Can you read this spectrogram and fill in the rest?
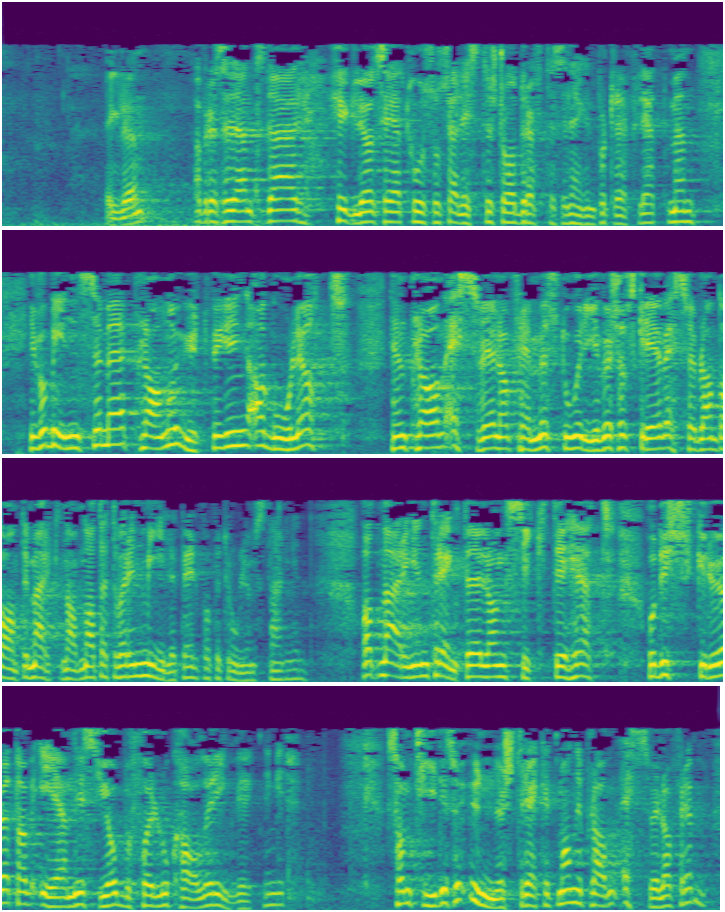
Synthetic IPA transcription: ɛ̰ɡlønjɑːpʰɾɛsɪd̪ɛnt̪d̪ɛæɾhʏɡəlɪɔseːt̪ʰuːsʊsɪɑlɪst̪əʂʈoːd̪ɾœft̪əsɪneːɡənfɔʈʰɾɛfəlɪheːt̪mɛn | ɪfɔɾbɪnːəlsəmɛpʰlɑːnɔʉːt̪bʏɡnɪŋɑʋɡuːlɪɑt̪ | ɛnpʰlɑːnɛsʋeːlɑːfɾɛmːɛst̪uːɾiːʋəʂɔskɾeːʋɛsʋeːblɑnt̪ɑːnt̪ɪmæɾknɑd̪ənəɑt̪̚d̪ɛt̪ːəʋɑɾɛnmiːləpeːlpɔpɛt̪ʰɾuːlɪʉmsnæːɾɪŋən | ɑt̪næːɾɪŋənt̪ʰɾɛŋt̪əlɑŋsɪkt̪ɪɦeːt̪ɔd̪ɪskɾøːt̪ɑʋeːnɪskjɔbːfɔɾlʊkʰɑːləɾɪŋːʋɪɾknɪŋəɾ | sɑmt̪ʰiːd̪ɪsɔʔʉnːəʂt̪ɾeːkət̪mɑnɪpʰlɑːnn̩ɛsʋeːlɑːfɾɛmː

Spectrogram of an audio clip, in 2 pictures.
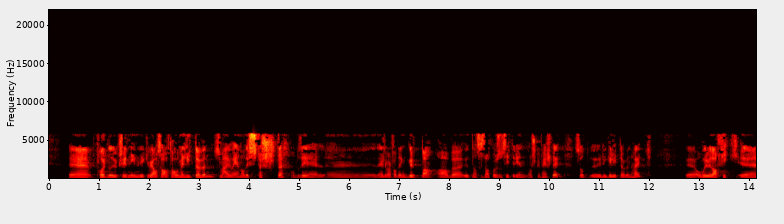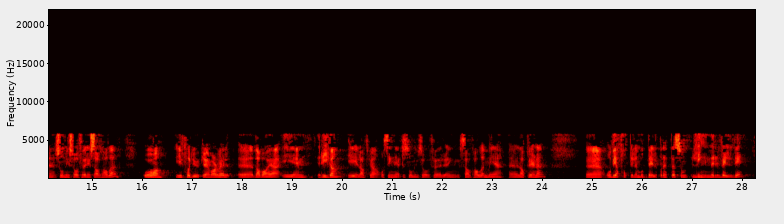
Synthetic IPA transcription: fɔɾnuːnʉːkə̥ʂiːd̪n̩ɪnɾiːkəɾʋɪɑlsɔɑ̰ːʋt̪ʰɑːləmɛlɪt̪ːœʋənsɔmæɾjʊɛnɑʋd̪ɛst̪œʂʈəhɔlp̬ɑsiː | ɛlːəɾʋæʈːfɑld̪ɛnɡɾʉpːɑɑʋʉːt̪nɑnskəst̪ɑːsbʉːəʂsɔmsɪt̪ːəɾɪnɔʂkəfɛŋʂləɾsɔlɪɡːəɭɪt̪ːœʋənɦœʏt̪ | ɔʋʊɾʋɪd̪ɑfɪkːsuːnɪŋsoːʋəɾføːɾɪŋsɑːʋt̪ʰɑːlə | ʔɔɪfɔɾjəʉːkəʋɑɖɛʋɛld̪ɑʋɑɾjæɪʔɪɾiːɡɑɪlɑt̪ʋɪɑʔɔsɪŋneːʈəsuːnɪŋsoːʋəføːɾɪŋsɑːʋt̪ʰɑːləmɛlɑt̪ʋɪəɳə | ɔʋɪhɑɾfɔt̪ːɪlɛnmʊd̪ɛlːpɔd̪ɛt̪ːəsɔmlɪŋnəɾʋɛld̪ɪ

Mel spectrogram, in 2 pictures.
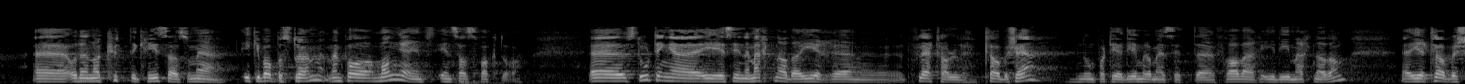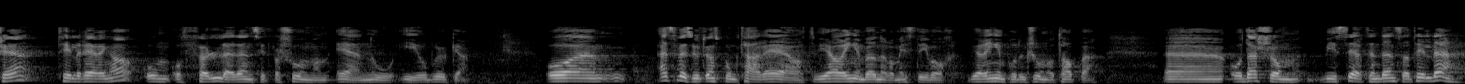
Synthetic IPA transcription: ɔd̪ɛnɑkʰʉt̪ːəkʰɾiːsɑsɔmɛɾɪkːəbɑːʁəpʰɔst̪ɾœmːmɛnpʰɔmɑŋːəɪnsɑt̪sfɑkt̪ʊɾɑ̰ | st̪uːʈɪŋːəɪsiːnəmɑɾknɑd̪əɾjiːɾɛ̰t̪fleːʈʰɑlkʰlɑːbəʂeː | nuːənpʰɑʈiːəɡlɪmɾəmɛsɪt̪fɾɑːʋæʁɪd̪ɪmɑɾknɑd̪ən | jiːɾkʰlɑːʁbəʂeːt̪ʰɪlɾɛjeːɾɪŋɑʊmɔfœlːəd̪ɛnsɪt̪ʋɑʂuːnn̩mɑnɛnoːɪjuːɾbɾʉːkə | ʔɔ | ʔɛsʋeːsʉːt̪̚ɡɑŋspʊŋkt̪hæːɾɛɑt̪ʋɪhɑɾɪŋːənbœnːəɾɔmɪst̪əɪʋoːɾʋɪhɑɾɪŋːənpʰɾʊd̪ʉkʂuːnɔt̪ʰɑːpə̰ | ɔd̪æʂɔmʋɪseːɾt̪ʰɛnd̪ɛnsət̪ʰɪld̪ɛ

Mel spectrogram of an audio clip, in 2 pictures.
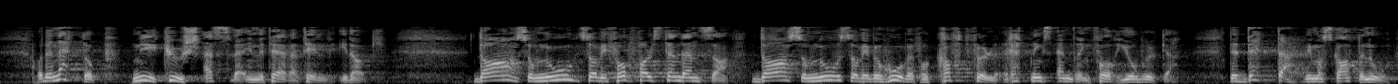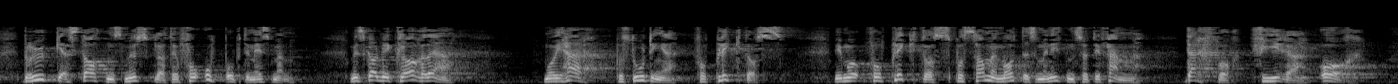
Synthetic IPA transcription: ɔd̪ɛænɛt̪ːɔpnyːkʰʉːʂɛsʋeːɪnʋɪt̪ʰeːɾət̪ʰɪlɪd̪ɑ̰ːɡ | d̪ɑsɔmnuːsɔhɑɾʋɪfɔɾfɑlst̪ʰɛnd̪ɛnsə̰d̪ɑsɔmnuːsɔhɑʋɪbəɦuːʋəfɔɾkʰɾɑft̪fʉlɾɛt̪nɪŋsɛnd̪ɾɪŋfɔɾjuːɾbɾʉːkə̰ | d̪̥ɛæd̪ɛt̪ːəʋɪmɔskɑːpənuːbɾʉːkəst̪ɑːt̪n̩smʉskləʁɾt̪ʰɪlɔfoːʔʊpːɔpt̪ɪmɪsmə̰n | mɛnskɑlʋɪkʰlɑːʁəd̪ɛ | mɔʋɪɦæːʁpʰɔst̪uːʈɪŋə̰fɔɾpʰlɪkt̪əɔ̰sʋɪmɔfɔɾpʰlɪkt̪əɔspʰɔsɑmːəmoːt̪əsɔmɪnɪt̪ːn̩sœt̪ːɪfɛm | d̪æɾfɔɾfiːɾəoːʁ

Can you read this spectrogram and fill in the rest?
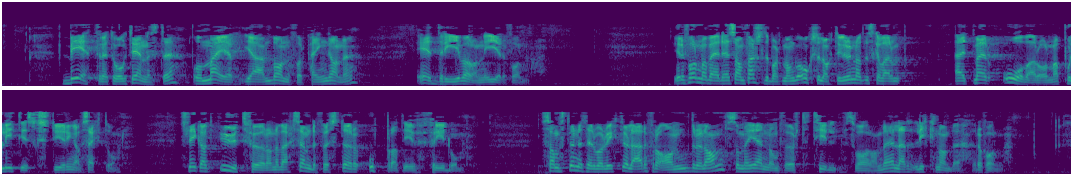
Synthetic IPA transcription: beːt̪ɾət̪ʰoːɡt̪ʰjeːnəst̪əʔoːmæɪɾjæːɳbɑnəfɔɾpʰɛŋɡɑnə | ɛd̪ɾiːʋɑɾɑnəiɾɛfɔ̰ɾmɑnə | ɪɾɛfɔɾmɑɾbæɪd̪əɛsɑmfæʂ̩d̪ɛpɑʈ̪əmɑŋɡoːɾɔksɔlɑk̚t̪ʰːɪlɡɾʉnɑt̪̚d̪ɛskɑlʋæːɾə | æɪt̪mæɪɾoːʋəɾɔɾnɑpʰʊliːt̪ɪskst̪yːɾɪŋɑ̰ʋsɛkt̪ʊ̰ɳ | ʂɭiːkɑt̪ʉːt̪føːɾɑnəʋæɾksɛmd̪əfœst̪əɾəʊpəɾɑt̪ʰiːʋfɾiːd̪ɔ̰m | sɑmst̪ʉnd̪ət̪ʰɪd̪ɛbɑːɾəʋɪkt̪ɪolæːɾəfɾɑɑnd̪ɾəlɑnd̪sɔmhɑɾjɛnːɔmføːɾt̪ʰːɪlsʋɑːɾɑnd̪əɛlːəɾliːknɑnd̪ə̰ɾɛfɔ̰ɾməɾ

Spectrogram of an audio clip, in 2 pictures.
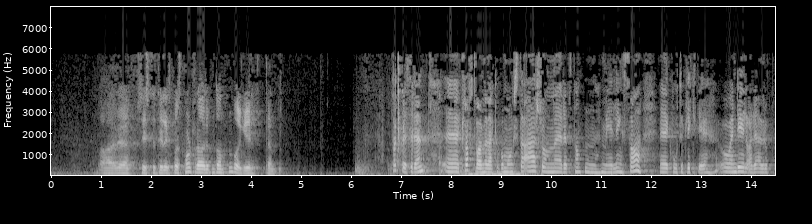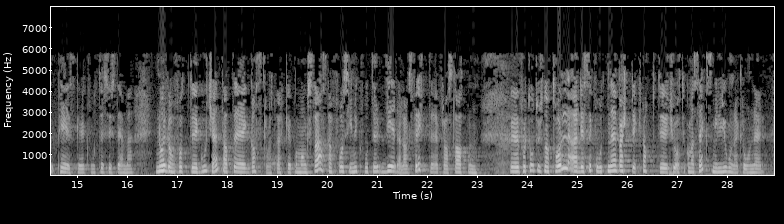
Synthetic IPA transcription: ɛæɾsɪst̪ət̪ʰɪlːɛɡspœʂmoːlfɾɑɾɛpsn̩t̪ɑnt̪n̩bɔɾɡɪlt̪ʰɛnd̪n̩ | t̪ʰɑkːpɾɛsɪd̪ɛnt̪kʰɾɑft̪ʋɑɾməʋæɾkəpʰɔmɔŋst̪ɑ̰ːæʂɔmɾɛpɾə̥sn̩t̪ʰɑnt̪n̩mɛːlɪŋsɑːkʰʋuːt̪əpʰlɪkt̪ɪɔɛnd̪eːlɑ̰ʋd̪ɛɑʉɾʊpʰeːɪskəkʰʋuːt̪əsʏst̪eːmənɔɾɡəhɑɾfɔt̪ːɡuːçɛnt̪ɑt̪ɡɑskʰɾɑft̪ʋæɾkəpʰɔmɔŋst̪ɑːskɑlfoːsiːnəkʰʋuːt̪əɾʋeːd̪ə̰ɭɑːɡsfɾɪt̪ːfɾɑst̪ɑːt̪n̩ | fɔɾʈ̪uːt̪ʰʉːsn̩ɔt̪ʰɔlæ̰ːɖɪsːəkʰʋuːt̪ənəʋæʈkʰnɑpt̪çʉːəɔt̪ːəkʰɔmɑsɛksmɪlɪuːnəɾkʰɾuːnəɾ

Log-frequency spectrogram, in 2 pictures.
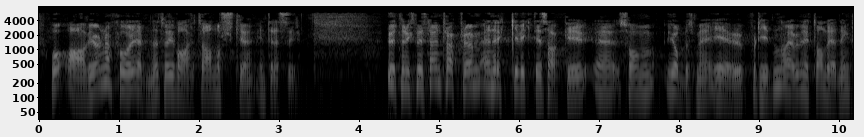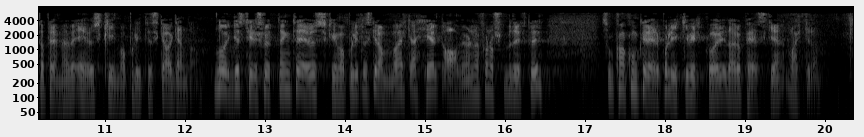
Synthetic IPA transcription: ɔʔɑːʋjøːɳəfɔoːɾɛʋnət̪ʰɪlɔɪʋɑːɾət̪ʰɑːnɔʂkəɪnt̪əɾʔɛ̰sːə̰ɾ | ʉːt̪nɾɪksmɪnɪst̪əəɳt̪ʰɾɑkːfɾɛmːɛnɾɛkːəʋɪkt̪ɪəsɑːkəɾsɔmjɔbːəsmɛɪeːʉːfɔʈʰiːd̪n̩ɔ̰jæɪʋɪlbənʏt̪ːɑɑnleːd̪nɪŋt̪ɪlɔfɾɛmhøːʋəeːʉːskʰliːmɑpʊliːt̪ɪskəɑɡɛnd̪ɑ̰ | nɔɾɡəst̪ʰɪlʂɭʉt̪nɪŋt̪ʰɪleːʉːskʰliːmɑpʊliːt̪ɪskəɾɑmːəʋæɾkæɾheːlt̪ɑ̰ːʋjøːəɳəfɔɳɔʂkəbəd̪ɾɪft̪əɾ | sɔmkʰɑnkʰʊŋkʉɾeːɾəpʰɔliːkəʋɪlkʰoːɾɪd̪ɛɑʉɾʊpʰeːɪskəmɑɾkəd̪ə̰

